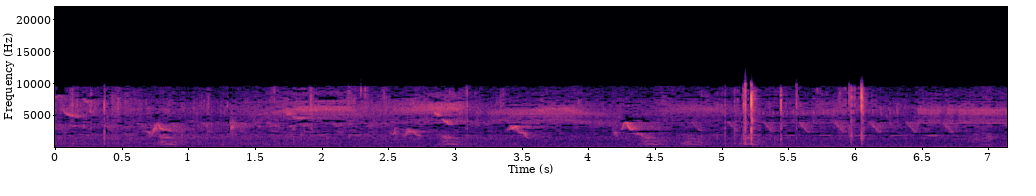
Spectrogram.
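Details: Bald eagle eaglet at a wild nest of the NCTC pair on June 23, 2021, competing with its mother over a fish, which she grabs and it steals back. About nine faint, short, rising chirps with harmonics, unevenly spaced, over a steady background hum.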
